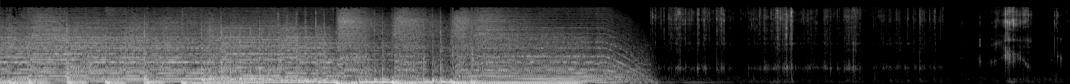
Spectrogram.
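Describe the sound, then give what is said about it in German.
Crunchy chewing of a mouthful of popcorn: soft, irregular crunches at a moderate level, heard alone after a loud, dense passage cuts off abruptly. “Popcorn. Irgendwie so richtig lecker und ich habe noch ganz schön viel im Mund”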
